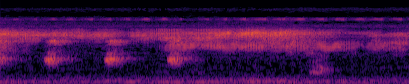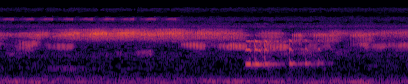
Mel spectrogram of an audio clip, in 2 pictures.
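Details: Frogs chorusing in the Bali jungle, a mostly high-pitched mix of short chirps and clicks, a few lower croaks near the start and a brief pulsed call near the end, over a constant high hiss.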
